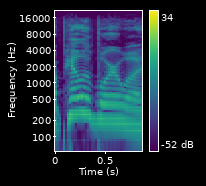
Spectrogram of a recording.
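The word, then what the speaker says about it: Phalaborwa: Now, Palabora is spelled it's P H A L A B O R W A. Yeah, you're good. I was not even close. I know. It doesn't sound like it's not spelled how it is.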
